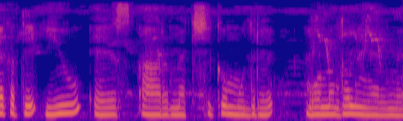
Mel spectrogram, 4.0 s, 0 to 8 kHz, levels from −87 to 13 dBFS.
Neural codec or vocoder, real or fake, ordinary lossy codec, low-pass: none; real; AAC, 32 kbps; 7.2 kHz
